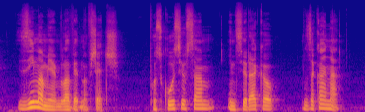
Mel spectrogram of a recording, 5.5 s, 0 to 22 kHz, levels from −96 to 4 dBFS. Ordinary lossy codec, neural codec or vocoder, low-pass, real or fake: none; none; 19.8 kHz; real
